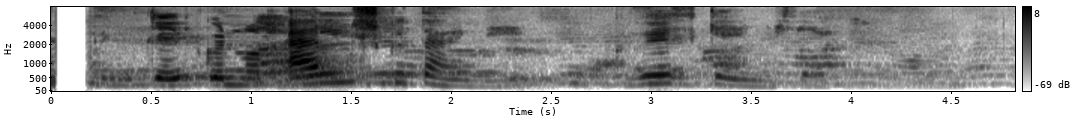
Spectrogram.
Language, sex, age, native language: Icelandic, female, 10, Icelandic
